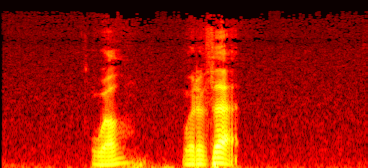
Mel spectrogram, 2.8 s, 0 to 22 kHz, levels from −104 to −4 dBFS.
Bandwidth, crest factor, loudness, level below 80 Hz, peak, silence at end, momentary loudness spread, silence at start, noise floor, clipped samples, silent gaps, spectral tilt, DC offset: 15 kHz; 24 dB; -22 LUFS; -42 dBFS; -2 dBFS; 0.95 s; 18 LU; 0.7 s; -59 dBFS; under 0.1%; none; -6 dB/octave; under 0.1%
